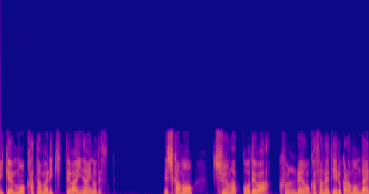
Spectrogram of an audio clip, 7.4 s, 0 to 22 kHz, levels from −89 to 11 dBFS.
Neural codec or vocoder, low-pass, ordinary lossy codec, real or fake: none; 7.2 kHz; none; real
